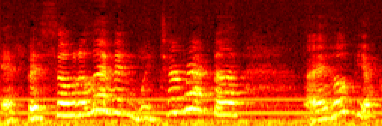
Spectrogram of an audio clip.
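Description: Very slow speech with music in the background. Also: woman. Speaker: reaction vlogger. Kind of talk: casual vlog chat. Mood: relaxed, slightly wistful. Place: home room. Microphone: webcam.

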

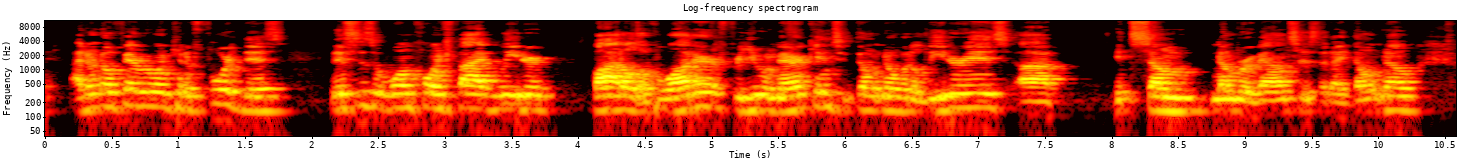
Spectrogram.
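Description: A man speaks at a moderate pace with audible room echo over a quiet background. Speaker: fitness instructor. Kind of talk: tutorial. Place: kitchen. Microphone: camera far.

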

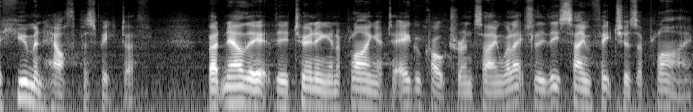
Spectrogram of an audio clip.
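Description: The voice is bright and sharp, with a New Zealand accent and a fairly quick pace. Pitch varies in an ordinary way over light background noise. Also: man. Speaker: agricultural software company director. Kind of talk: conference presentation. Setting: stage with audience. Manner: frequent fillers and repetitions. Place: hall. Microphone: podium.

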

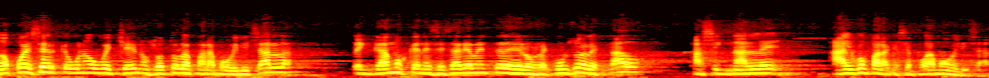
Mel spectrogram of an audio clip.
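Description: The voice is high for a man. He talks at a moderate pace. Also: ordinary pitch variation. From Venezuela, Portuguesa state. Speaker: political talk show co-host, economist. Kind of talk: political opinion discussion. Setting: recorded outdoors for local TV. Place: garden. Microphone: handheld.

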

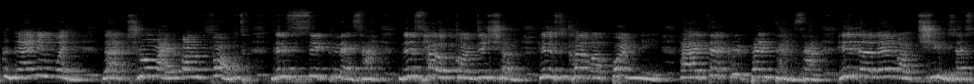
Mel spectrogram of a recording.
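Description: A woman speaks at a fairly slow pace with an extremely high pitch. Light background noise and audible room echo are present. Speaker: pastor. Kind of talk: sermon and fervent prayer. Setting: live stream church service. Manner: fervent, forceful, declaring prayer with rising intensity. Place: church.

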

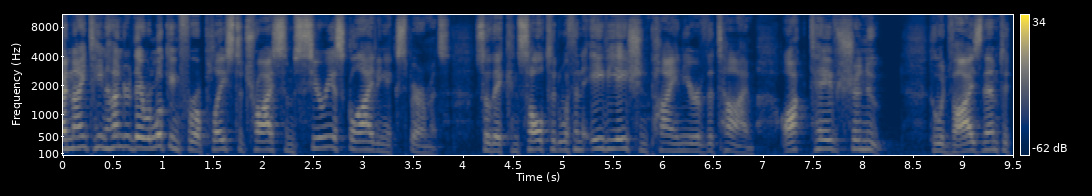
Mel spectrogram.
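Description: Moderate pacing, recorded very cleanly against total silence. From Ohio. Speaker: TV weather presenter. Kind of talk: scripted narration.

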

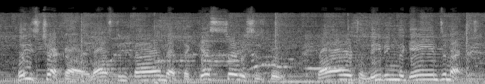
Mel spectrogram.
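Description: A man's voice over clear music in the background. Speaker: stadium PA announcer. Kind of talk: baseball stadium public address announcement. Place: booth. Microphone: handheld.

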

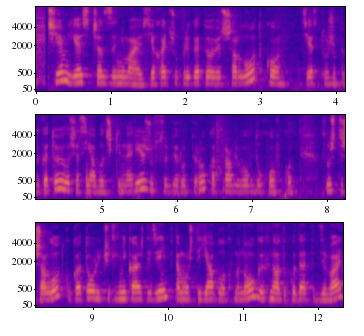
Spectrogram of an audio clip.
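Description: Over light background noise, a woman speaks at a very fast pace. Her intonation stays fairly even. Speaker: home vlogger. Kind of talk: casual vlog chat. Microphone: phone near.

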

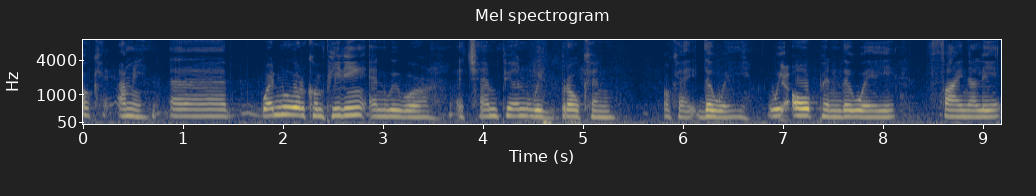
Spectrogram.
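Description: The voice has a dark, mellow tone. It carries an Italian accent. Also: woman, medium pitch for a woman, fairly even intonation, moderate pace. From Italy. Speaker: figure skating coach; ice dance coach. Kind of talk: interview. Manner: halting. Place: hall. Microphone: lapel.

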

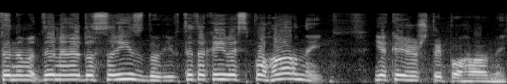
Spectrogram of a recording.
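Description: This put-on character voice is whiny and fairly high, delivered at a moderate pace in a whiny, tearful tone. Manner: whiny, mock-tearful.

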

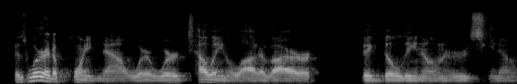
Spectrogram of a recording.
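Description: This man's voice sits very deep and low in pitch. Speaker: city building commissioner. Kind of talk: presentation at council meeting. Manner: loud.

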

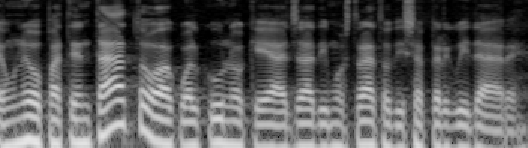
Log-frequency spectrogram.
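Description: Against a quiet background, a dark, mellow voice talks at a very fast pace. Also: man. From Marche, Pesaro-Urbino inland (Urbania); Marche. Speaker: political candidate, entrepreneur; candidate. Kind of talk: interview. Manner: halting. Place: hall. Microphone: studio mic.

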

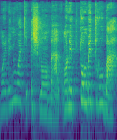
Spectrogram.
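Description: Against a quiet background, a woman speaks in a raised, projected voice at a fairly slow pace. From Senegal. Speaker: political commentator. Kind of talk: political rant. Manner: animated. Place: home room. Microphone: phone near.

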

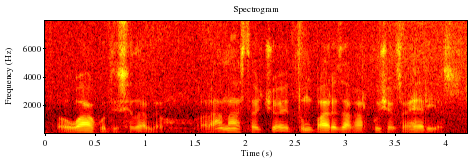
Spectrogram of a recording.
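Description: At a moderate pace, a man speaks in a Cappadocian accent over light background noise. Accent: Cappadocian Greek dialect (Misti variety). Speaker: farmer. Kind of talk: narrative interview answer. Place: garden.

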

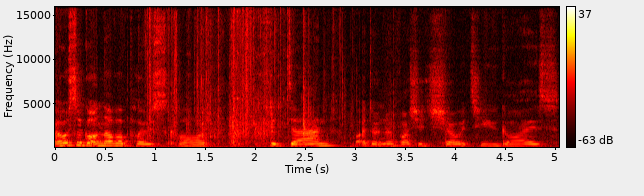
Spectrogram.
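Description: A woman speaks with a southern English accent and fairly even intonation. Noticeable background noise runs behind her. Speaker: vlogger. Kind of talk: casual chat. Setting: home video recording. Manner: chatty, rambling.

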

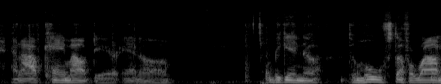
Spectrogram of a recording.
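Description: A man's very deep, low voice holds a fairly even intonation. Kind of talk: casual vlog chat. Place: home room. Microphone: phone near.

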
